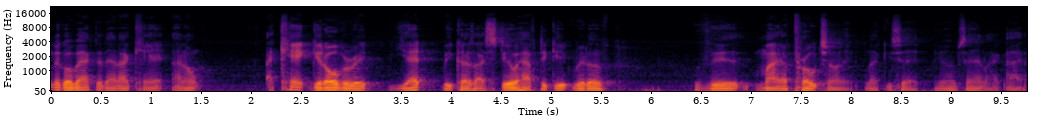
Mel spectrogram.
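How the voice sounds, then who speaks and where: Low, mellow-voiced American man talking loosely. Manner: rambling, keeps saying "you know what I'm saying". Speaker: panel guest, percussionist. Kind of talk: casual panel talk. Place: live radio studio with audience.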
